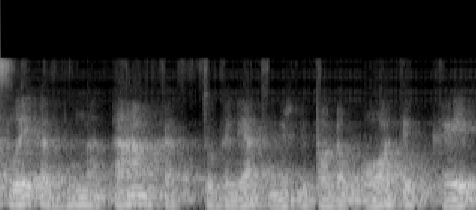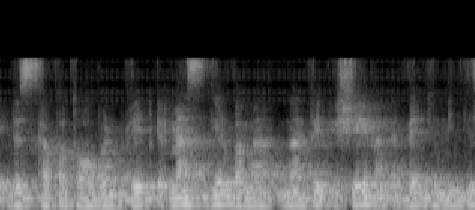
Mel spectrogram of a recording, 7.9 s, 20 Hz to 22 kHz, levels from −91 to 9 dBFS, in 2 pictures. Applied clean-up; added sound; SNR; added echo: neural separator model SepFormer DNS4.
